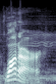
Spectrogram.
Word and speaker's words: Gwadar: This is Gwadar. Not Gwadar. Gwadar. I'm an American, so Gwadar and Gwadar are basically pronounced the same.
